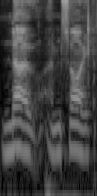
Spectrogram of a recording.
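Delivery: normal talking voice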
